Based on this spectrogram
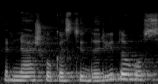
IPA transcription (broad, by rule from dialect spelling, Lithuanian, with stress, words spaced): ɪr nʲɛˈɐɪʃkʊ ˈkɐs tʲiː dɐˈrʲiːdɐʋoːs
